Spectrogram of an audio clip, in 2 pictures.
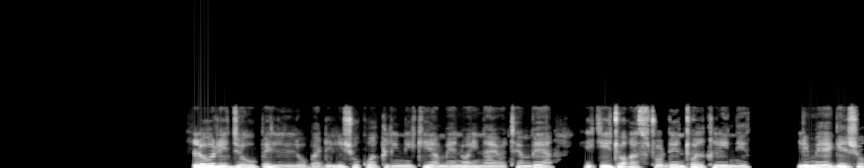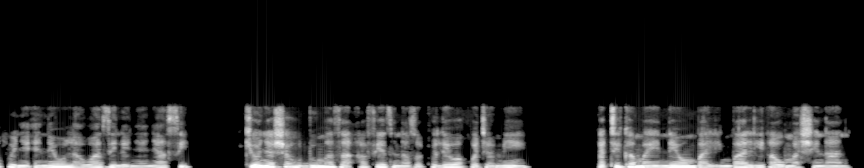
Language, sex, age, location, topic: Swahili, female, 25-35, Nairobi, health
